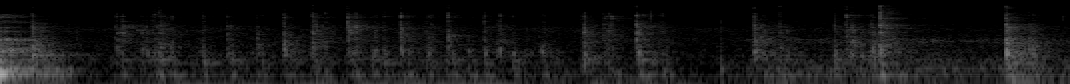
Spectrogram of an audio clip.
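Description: Faint typing on a computer keyboard: a quick, irregular run of soft key clicks as a password is typed in, with a couple of slightly louder keystrokes near the end.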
